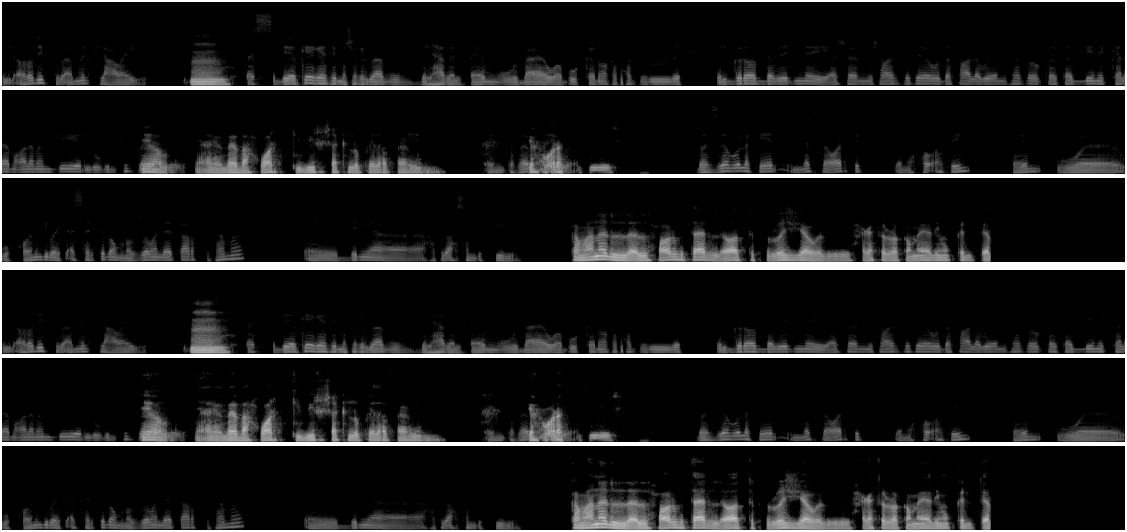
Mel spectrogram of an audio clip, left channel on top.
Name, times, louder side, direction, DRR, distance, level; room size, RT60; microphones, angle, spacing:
voice 1, 0.0-1.4 2.4-12.9 15.3-15.6 16.0-17.0 18.2-19.8 20.2-20.9 21.3-24.9 25.5-27.6, left 1 dB, 75° left, 3.9 m, -43 dB
voice 2, 1.9-2.3 12.6-15.5 16.5-16.8 17.1-17.3 28.2-32.3, right 3 dB, 50° right, 0.7 m, -25 dB
head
